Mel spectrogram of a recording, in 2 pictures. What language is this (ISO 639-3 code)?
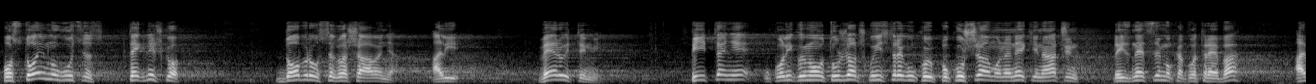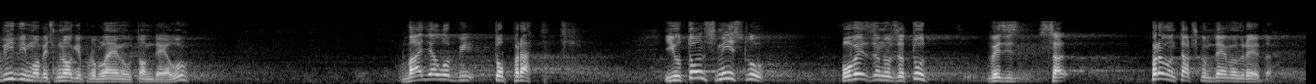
srp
